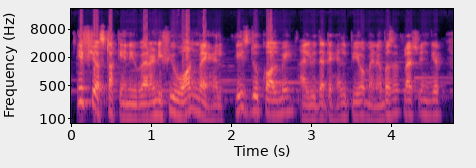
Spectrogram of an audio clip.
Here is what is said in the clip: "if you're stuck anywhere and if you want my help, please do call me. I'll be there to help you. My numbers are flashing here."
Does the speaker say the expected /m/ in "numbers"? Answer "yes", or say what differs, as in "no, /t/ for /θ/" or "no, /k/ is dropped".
no, /m/ is dropped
